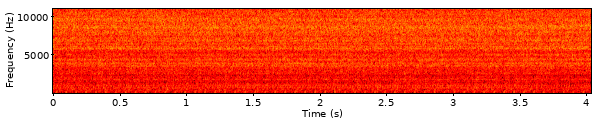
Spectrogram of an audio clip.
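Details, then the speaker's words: Harbor Freight air compressor with a new replacement pump: loud steady rush of escaping air over rapid chuffing as it cuts out automatically; normal unloader venting at cut-out. "so as you can hear it it kicked in automatically I didn't touch it going to it's about to uh kick back uh it's actually the unloader is going to start unloading now"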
